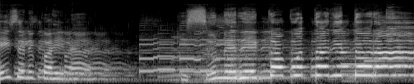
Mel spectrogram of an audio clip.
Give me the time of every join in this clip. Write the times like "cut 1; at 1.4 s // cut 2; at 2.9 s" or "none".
none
